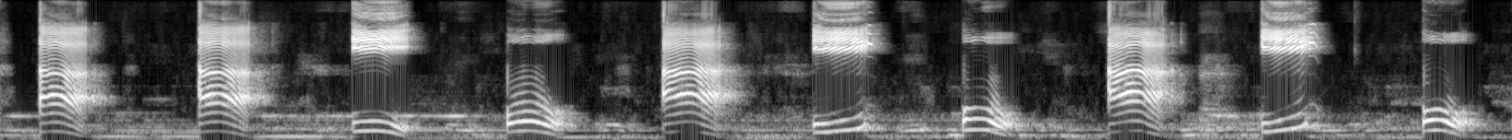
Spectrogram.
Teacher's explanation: Hamzah itu keluarnya dari pangkal tenggorokan. Coba dirasakan ketika kita mengucapkan A.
